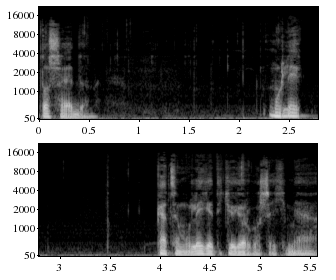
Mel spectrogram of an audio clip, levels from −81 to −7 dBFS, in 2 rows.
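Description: A speech clip with compressed frames skipped at 4.76 s, where roughly 50 ms of audio is lost, seen as a narrow discontinuity in the waveform and spectrogram.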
